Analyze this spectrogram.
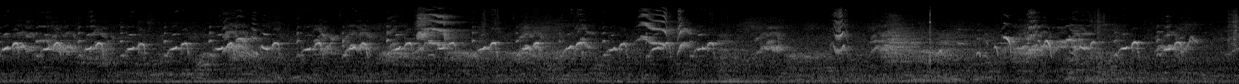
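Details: Cockatiels in a lively aviary enclosure at Bannerghatta National Park & Zoo, shared with lovebirds and conures, chirp steadily, with short bright notes overlapping in a busy chatter.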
